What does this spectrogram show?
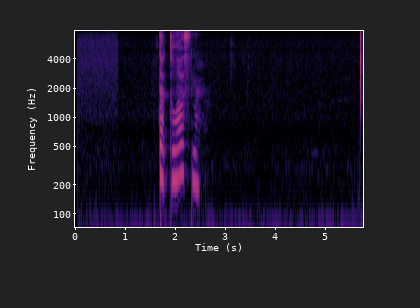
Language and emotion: Russian, positive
